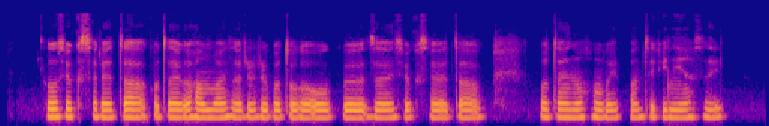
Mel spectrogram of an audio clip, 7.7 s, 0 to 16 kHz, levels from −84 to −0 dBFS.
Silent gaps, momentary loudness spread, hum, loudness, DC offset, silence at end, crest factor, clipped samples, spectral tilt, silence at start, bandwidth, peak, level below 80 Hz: none; 7 LU; none; -23 LUFS; under 0.1%; 0.45 s; 16 dB; under 0.1%; -6.5 dB/octave; 0.45 s; 11.5 kHz; -6 dBFS; -70 dBFS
